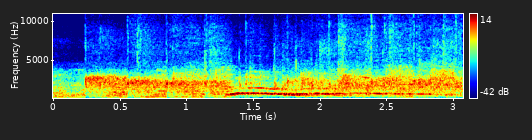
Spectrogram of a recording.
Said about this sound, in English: Statistically, too many of you are applauding.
